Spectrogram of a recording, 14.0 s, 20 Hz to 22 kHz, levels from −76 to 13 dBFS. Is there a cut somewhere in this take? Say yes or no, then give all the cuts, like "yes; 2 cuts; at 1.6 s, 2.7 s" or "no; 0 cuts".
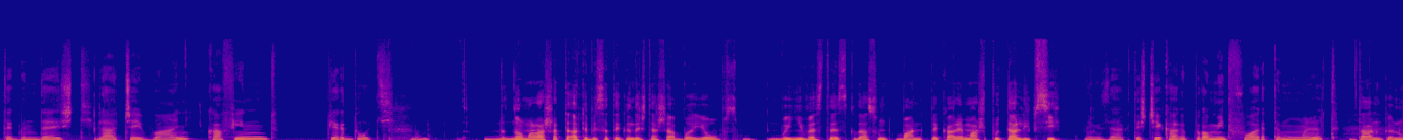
yes; 2 cuts; at 2.0 s, 10.8 s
